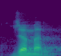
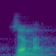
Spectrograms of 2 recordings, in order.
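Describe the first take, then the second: The two takes are said the same way.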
